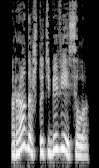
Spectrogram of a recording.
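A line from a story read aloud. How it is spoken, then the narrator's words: Hurt snapping retort. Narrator (Russian): обиженно огрызнулась девушка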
